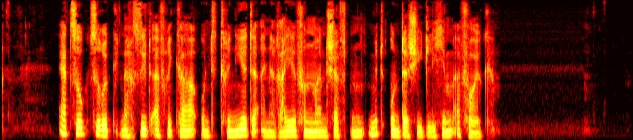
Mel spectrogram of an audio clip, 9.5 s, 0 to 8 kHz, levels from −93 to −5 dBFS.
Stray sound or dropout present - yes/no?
no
